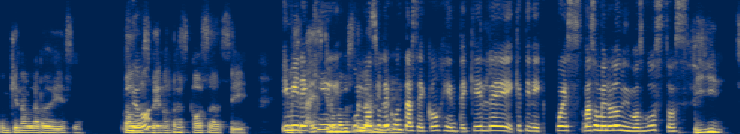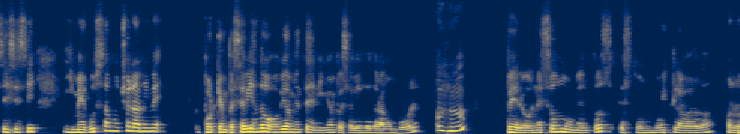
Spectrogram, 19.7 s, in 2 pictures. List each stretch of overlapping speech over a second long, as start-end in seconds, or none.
3.8-5.5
